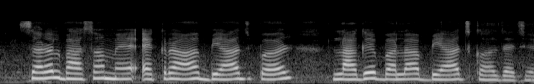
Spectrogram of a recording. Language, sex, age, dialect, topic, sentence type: Maithili, female, 25-30, Eastern / Thethi, banking, statement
